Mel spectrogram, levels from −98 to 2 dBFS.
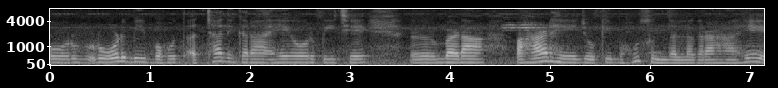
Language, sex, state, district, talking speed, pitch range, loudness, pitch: Hindi, female, Bihar, Bhagalpur, 170 wpm, 160-180 Hz, -37 LUFS, 165 Hz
